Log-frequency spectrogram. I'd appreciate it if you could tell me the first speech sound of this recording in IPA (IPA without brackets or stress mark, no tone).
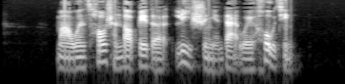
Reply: m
